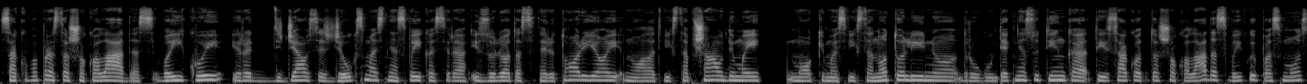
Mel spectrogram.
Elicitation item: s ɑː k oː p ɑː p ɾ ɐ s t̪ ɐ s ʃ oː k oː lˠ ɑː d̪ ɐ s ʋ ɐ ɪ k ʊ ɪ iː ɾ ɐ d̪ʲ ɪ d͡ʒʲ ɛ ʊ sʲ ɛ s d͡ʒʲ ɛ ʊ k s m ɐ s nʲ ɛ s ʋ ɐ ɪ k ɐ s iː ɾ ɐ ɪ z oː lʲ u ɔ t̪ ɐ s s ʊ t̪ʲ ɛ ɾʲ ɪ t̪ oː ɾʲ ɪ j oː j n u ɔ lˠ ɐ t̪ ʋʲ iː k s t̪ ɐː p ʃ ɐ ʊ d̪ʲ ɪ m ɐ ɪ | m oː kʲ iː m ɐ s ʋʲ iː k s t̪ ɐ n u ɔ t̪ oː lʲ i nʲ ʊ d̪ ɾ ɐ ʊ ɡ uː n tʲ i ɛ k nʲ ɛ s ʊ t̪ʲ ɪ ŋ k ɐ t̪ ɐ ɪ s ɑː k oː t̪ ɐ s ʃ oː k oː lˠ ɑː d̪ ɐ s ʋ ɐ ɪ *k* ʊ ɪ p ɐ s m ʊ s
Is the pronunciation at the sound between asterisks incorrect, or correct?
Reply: correct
